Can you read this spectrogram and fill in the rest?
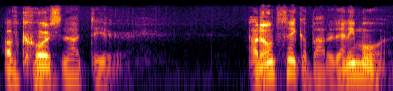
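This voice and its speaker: An actor playing a middle-aged American husband and father who calmly reassures and dismisses fears in a 1950s radio drama. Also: lowish voice, unhurried. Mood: soothing. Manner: calm, placating, patronizing. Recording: restored 1950s radio broadcast.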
